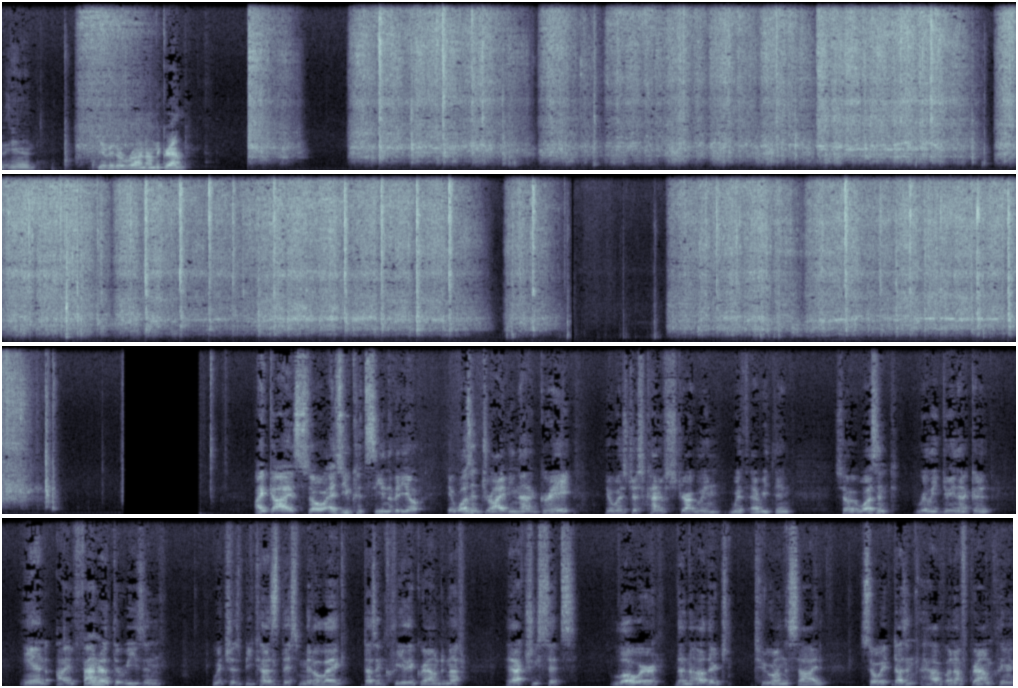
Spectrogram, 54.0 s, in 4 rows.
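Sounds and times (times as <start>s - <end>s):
robot legs scraping and clattering: 5.0s - 27.8s.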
